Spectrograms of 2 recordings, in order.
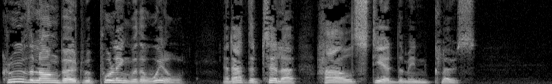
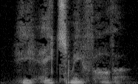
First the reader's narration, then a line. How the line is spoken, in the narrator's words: he whispered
